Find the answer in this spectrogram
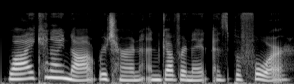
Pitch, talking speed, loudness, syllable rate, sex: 225 Hz, 205 wpm, -15 LUFS, 5.1 syllables/s, female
